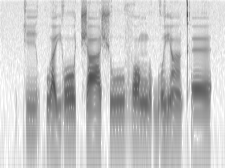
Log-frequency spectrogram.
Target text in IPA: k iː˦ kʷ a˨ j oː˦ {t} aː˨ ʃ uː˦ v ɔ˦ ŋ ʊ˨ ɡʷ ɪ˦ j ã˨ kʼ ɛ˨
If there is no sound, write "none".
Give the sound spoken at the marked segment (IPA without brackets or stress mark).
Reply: t͡ʃ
